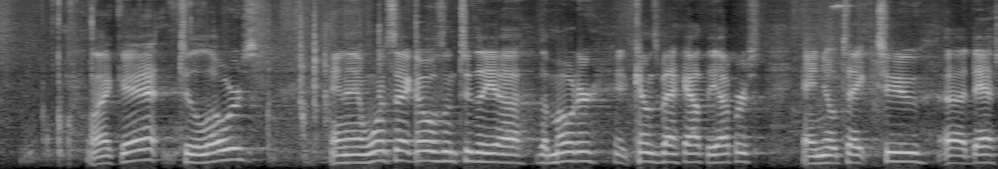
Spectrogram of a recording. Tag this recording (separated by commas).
Speech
